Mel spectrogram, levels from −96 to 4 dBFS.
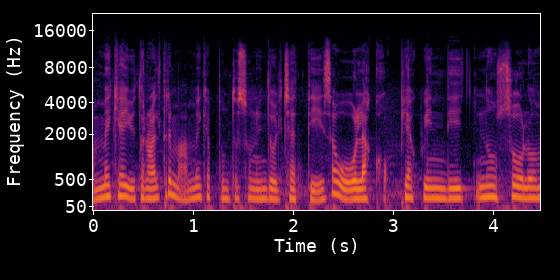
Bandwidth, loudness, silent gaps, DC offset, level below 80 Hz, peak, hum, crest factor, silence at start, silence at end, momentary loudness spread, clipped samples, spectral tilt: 13 kHz; -31 LUFS; none; under 0.1%; -56 dBFS; -14 dBFS; none; 16 dB; 0 s; 0 s; 7 LU; under 0.1%; -6 dB/octave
